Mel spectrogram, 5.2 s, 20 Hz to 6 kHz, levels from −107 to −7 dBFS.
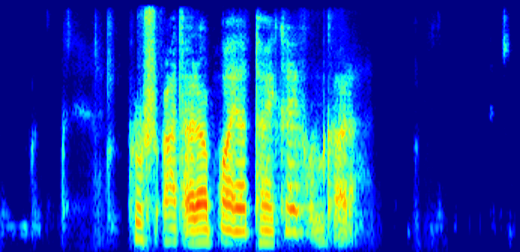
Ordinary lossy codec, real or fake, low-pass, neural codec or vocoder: AAC, 48 kbps; fake; 5.4 kHz; codec, 16 kHz, 1 kbps, X-Codec, WavLM features, trained on Multilingual LibriSpeech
